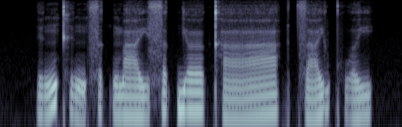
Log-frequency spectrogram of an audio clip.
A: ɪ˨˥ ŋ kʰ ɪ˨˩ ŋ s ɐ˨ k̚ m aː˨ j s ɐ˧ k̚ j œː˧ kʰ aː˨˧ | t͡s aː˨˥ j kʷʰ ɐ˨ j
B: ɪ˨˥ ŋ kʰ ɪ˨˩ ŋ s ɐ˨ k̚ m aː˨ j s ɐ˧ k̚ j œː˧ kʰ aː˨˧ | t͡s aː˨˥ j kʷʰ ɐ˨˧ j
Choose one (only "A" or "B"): B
